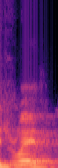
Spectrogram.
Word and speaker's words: read: verbo es presente y red es cuando el verbo está en pasado y se le da y tiene ese contexto Entonces el verbo read en pasado es red se escribe igual se produce distinto es muy batalloso si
